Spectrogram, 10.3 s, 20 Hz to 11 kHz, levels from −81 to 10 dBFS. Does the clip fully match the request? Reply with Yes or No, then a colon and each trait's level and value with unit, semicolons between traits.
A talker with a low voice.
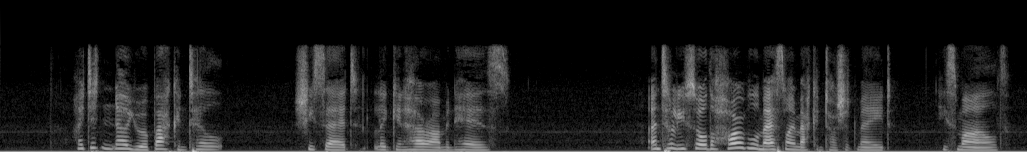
No: high, 220 Hz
